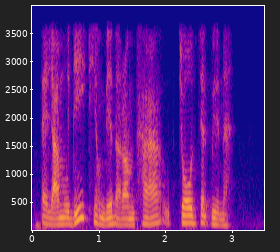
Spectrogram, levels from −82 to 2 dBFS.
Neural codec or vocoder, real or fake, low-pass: codec, 16 kHz in and 24 kHz out, 0.6 kbps, FocalCodec, streaming, 4096 codes; fake; 3.6 kHz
